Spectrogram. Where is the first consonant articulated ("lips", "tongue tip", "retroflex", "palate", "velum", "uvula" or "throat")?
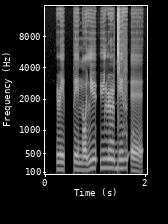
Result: retroflex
